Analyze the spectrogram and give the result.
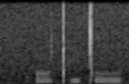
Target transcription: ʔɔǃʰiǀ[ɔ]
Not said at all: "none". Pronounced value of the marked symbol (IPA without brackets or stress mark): o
